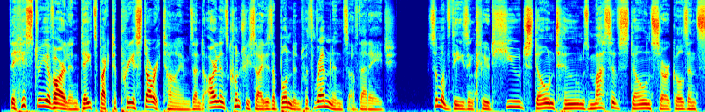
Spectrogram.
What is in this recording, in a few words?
narrative voice reel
